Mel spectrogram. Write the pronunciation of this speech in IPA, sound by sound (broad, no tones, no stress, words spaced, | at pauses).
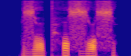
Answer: zˤɵpʰysˤzˤosˤ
